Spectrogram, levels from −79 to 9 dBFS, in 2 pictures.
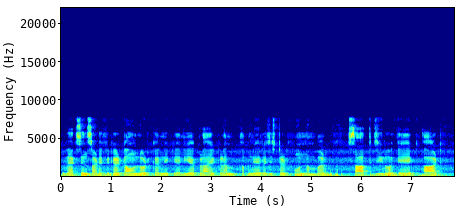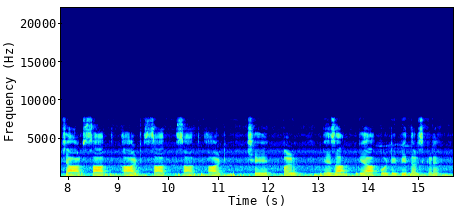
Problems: constant background noise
